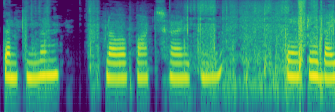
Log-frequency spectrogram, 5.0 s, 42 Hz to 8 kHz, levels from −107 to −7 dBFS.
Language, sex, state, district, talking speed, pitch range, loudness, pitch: Telugu, female, Telangana, Karimnagar, 70 wpm, 210-230 Hz, -18 LUFS, 215 Hz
